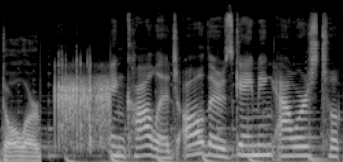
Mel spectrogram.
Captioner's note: static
